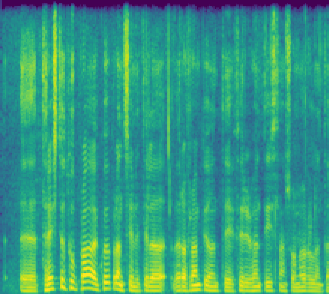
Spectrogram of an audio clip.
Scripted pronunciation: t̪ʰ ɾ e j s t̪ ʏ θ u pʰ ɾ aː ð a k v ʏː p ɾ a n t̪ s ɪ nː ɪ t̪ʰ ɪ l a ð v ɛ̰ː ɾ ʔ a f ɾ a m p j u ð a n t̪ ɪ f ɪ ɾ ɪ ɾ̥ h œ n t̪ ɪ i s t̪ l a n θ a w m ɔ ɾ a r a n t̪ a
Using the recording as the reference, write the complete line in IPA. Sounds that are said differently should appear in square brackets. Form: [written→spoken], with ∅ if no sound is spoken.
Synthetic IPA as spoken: t̪ʰ ɾ e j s t̪ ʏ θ u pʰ ɾ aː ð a k v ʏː p ɾ a n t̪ s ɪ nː ɪ t̪ʰ ɪ l a ð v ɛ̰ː ɾ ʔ a f ɾ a m p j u ð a n t̪ ɪ f ɪ ɾ ɪ ɾ̥ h œ n t̪ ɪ i s t̪ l a n [θ→s] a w [m→n] ɔ ɾ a [r→l] a n t̪ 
